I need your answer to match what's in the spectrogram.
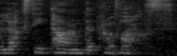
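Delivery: mock fancy French accent; lightly put-on French accent, for fun; faux French accent. Naming the brand to viewers, in mock French accent. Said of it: "I gotta say it in the fancy French, faux French accent".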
